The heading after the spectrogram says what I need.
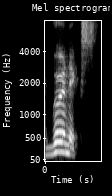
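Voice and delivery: "Vernix" as VUR-niks; teacher's corrective model of "Vernix"; pronunciation model. Shown as a demonstration. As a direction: stress the first syllable of "Vernix". Teacher models word after learner's attempt.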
